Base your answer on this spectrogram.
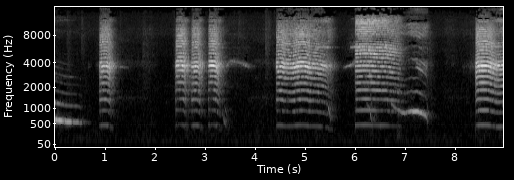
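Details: Hamish, a Border Terrier, singing in bursts: quick stacked yelps and longer bright wails, some ending in downward slides, separated by quiet gaps.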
